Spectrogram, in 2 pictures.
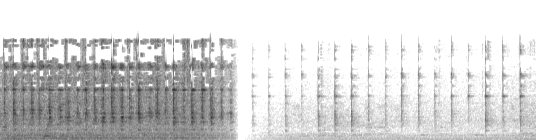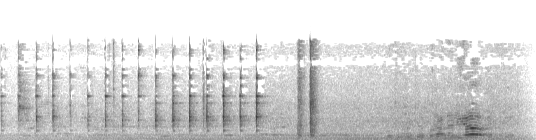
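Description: Metal lathe slowly turning a welded truck drive shaft in its four-jaw chuck, with a rapid, regular mechanical ticking of gears. The sound breaks off a couple of seconds in, then returns fainter and builds steadily louder, with a sharp double click near the end.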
